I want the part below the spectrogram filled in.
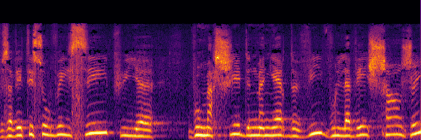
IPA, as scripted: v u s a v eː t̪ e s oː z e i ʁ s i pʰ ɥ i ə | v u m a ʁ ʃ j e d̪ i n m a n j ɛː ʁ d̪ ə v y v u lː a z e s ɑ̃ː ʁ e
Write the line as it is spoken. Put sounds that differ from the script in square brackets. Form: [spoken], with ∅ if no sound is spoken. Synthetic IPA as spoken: v u [z] a v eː t̪ e s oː [v] e i [∅] s i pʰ ɥ i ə | v u m a ʁ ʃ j e d̪ [y] n m a n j ɛː ʁ d̪ ə v [i] v u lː a [v] e [ʃ] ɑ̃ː [ʒ] e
